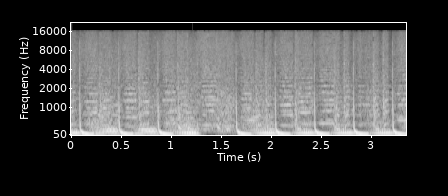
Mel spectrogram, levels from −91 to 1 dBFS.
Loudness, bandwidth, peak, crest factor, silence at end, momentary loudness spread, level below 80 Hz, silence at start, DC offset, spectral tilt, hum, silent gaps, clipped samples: -10 LUFS; 16.5 kHz; 0 dBFS; 10 dB; 0 s; 1 LU; -14 dBFS; 0 s; under 0.1%; -4.5 dB/octave; none; none; under 0.1%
